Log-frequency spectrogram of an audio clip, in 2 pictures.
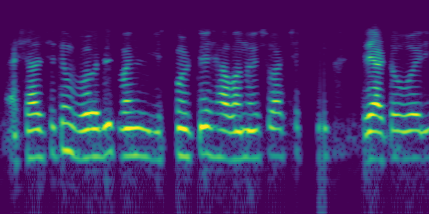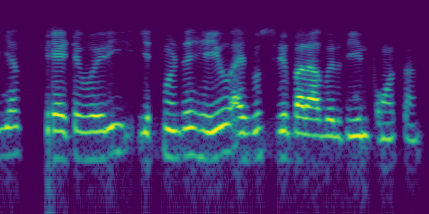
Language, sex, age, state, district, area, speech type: Kashmiri, male, 18-30, Jammu and Kashmir, Pulwama, rural, conversation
